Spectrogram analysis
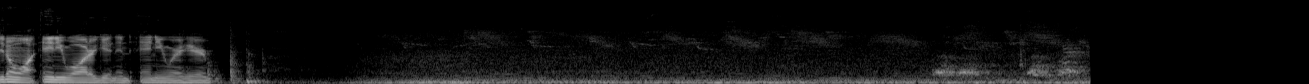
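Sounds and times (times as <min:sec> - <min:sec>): small birds chirping: 0:03.4 - 0:10.9.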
